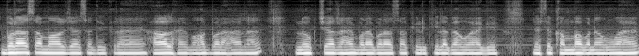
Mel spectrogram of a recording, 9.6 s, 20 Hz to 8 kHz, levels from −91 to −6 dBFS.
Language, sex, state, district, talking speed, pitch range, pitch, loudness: Hindi, female, Chhattisgarh, Raipur, 180 wpm, 125-130 Hz, 130 Hz, -16 LUFS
